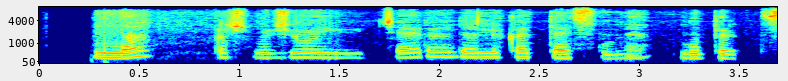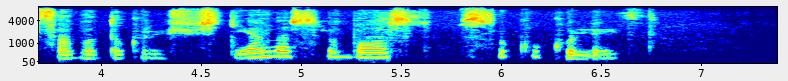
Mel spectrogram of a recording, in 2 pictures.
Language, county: Lithuanian, Panevėžys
